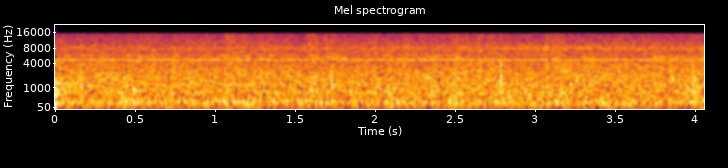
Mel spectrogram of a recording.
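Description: Steady outdoor background noise: an even hiss with a faint, steady high-pitched tone running through it.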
